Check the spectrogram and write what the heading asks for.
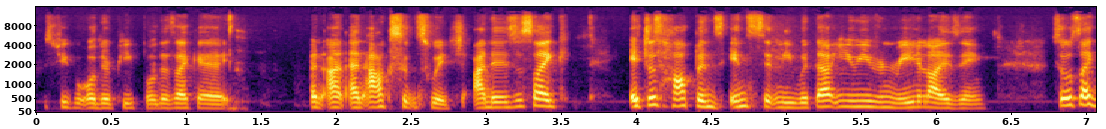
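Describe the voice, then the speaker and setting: A young woman talks things through in a relaxed, searching way, pausing on fillers and restarting her sentences. Her voice sits a touch low for a woman. The sound is close and dry, with no room around it. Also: no room sound. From Ireland. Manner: thoughtful, many fillers and restarts. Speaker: panel guest. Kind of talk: casual conversation.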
